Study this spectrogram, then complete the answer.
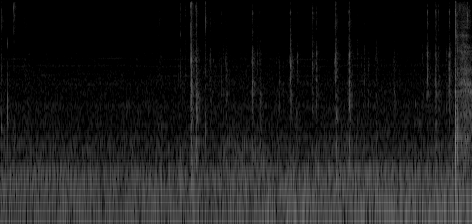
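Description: Quiet, steady typing on a computer keyboard, soft rapid key clicks with a few sharper taps, heard close over a low background hum with no talking.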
